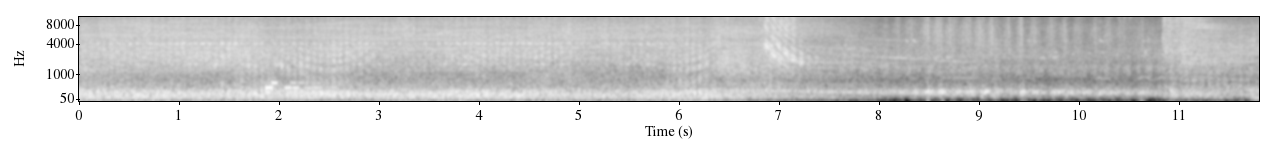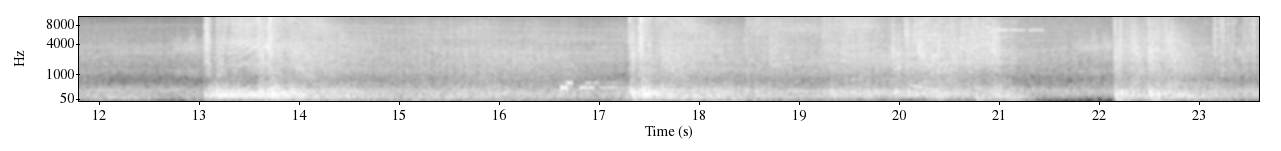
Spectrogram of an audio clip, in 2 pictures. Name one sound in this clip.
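A jet engine roars and whooshes at speed.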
